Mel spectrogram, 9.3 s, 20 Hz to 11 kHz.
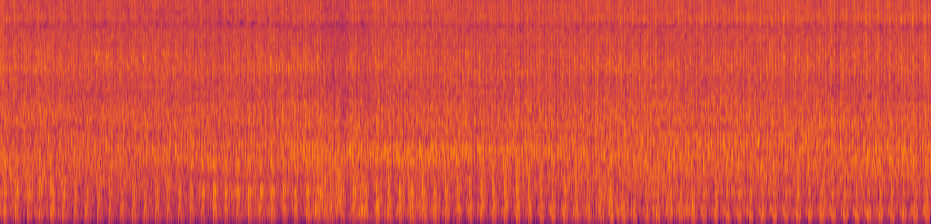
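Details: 2.25 diesel engine running harsh and loud with an uneven clatter near three beats a second; rattle source not yet clear; engine rattle.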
